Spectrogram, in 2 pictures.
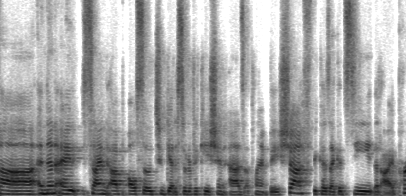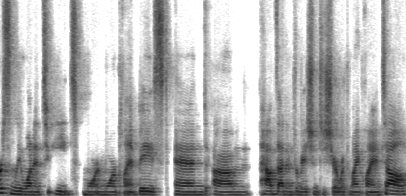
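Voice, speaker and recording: Her pitch fairly low, a woman speaks at a moderate pace with hardly any pauses and fairly even intonation. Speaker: wellness and mindset coach. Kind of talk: casual podcast monologue. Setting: video call. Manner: hesitant, many fillers.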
